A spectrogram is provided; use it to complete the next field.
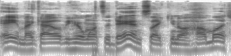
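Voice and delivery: ordinary delivery

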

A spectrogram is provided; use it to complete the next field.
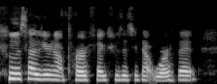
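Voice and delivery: plain

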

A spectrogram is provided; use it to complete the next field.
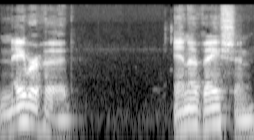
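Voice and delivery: very slow, deliberate, drawn out word by word. Giving the audience a website name without a slide, saying it very slowly. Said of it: "I'll say it slow and I'll say it twice".

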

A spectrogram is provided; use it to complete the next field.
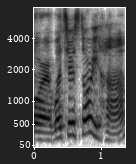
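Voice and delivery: put-on American accent. Trying out a name, the speaker says it in an American accent. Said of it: "American style".

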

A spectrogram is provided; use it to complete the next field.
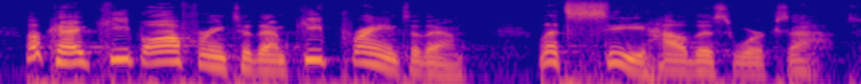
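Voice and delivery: put-on sarcastic, taunting, challenging tone. Voicing God taunting stubborn people in a sermon: sarcastic God speaking. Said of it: "imagine God's being sarcastic here".

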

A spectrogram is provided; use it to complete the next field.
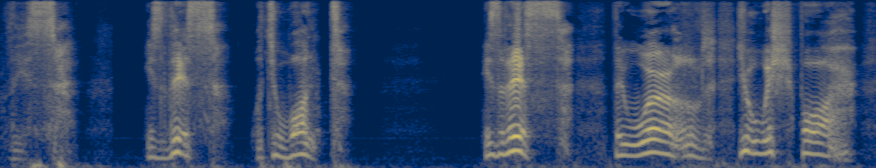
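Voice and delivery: very loud, enraged, rising angry shout. Smashing objects against the basement walls, the character shouts: shouting. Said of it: "I am just shouting things like".

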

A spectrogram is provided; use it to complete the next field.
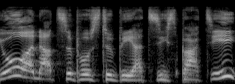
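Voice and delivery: put-on really bad French accent. Retelling a party story, quoting a man there: really bad French accent. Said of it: "doing a really bad French accent".

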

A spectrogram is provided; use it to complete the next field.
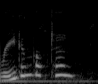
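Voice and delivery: high confused squeak. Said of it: "I'm confused".

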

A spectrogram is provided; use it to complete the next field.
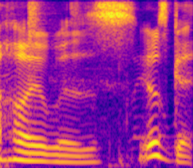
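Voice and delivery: flat and lukewarm. Answering how the weekend was: unenthusiastic. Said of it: "You said that with a lot of enthusiasm, huh?".

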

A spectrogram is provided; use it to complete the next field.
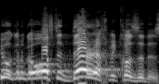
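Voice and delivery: high, loud, fast, upset and alarmed voice.

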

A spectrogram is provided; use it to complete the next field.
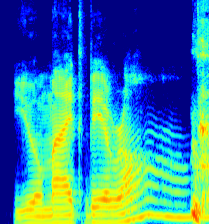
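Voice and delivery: put-on, low, slow, worst-ever German accent. Speaker recapping alliances, quoting Colleen in a bad German accent. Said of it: "That was the worst German accent I think I've ever heard".

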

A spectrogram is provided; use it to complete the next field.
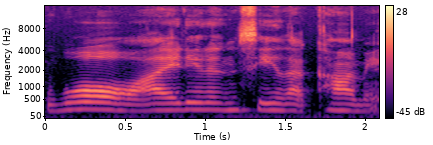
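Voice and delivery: plain

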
